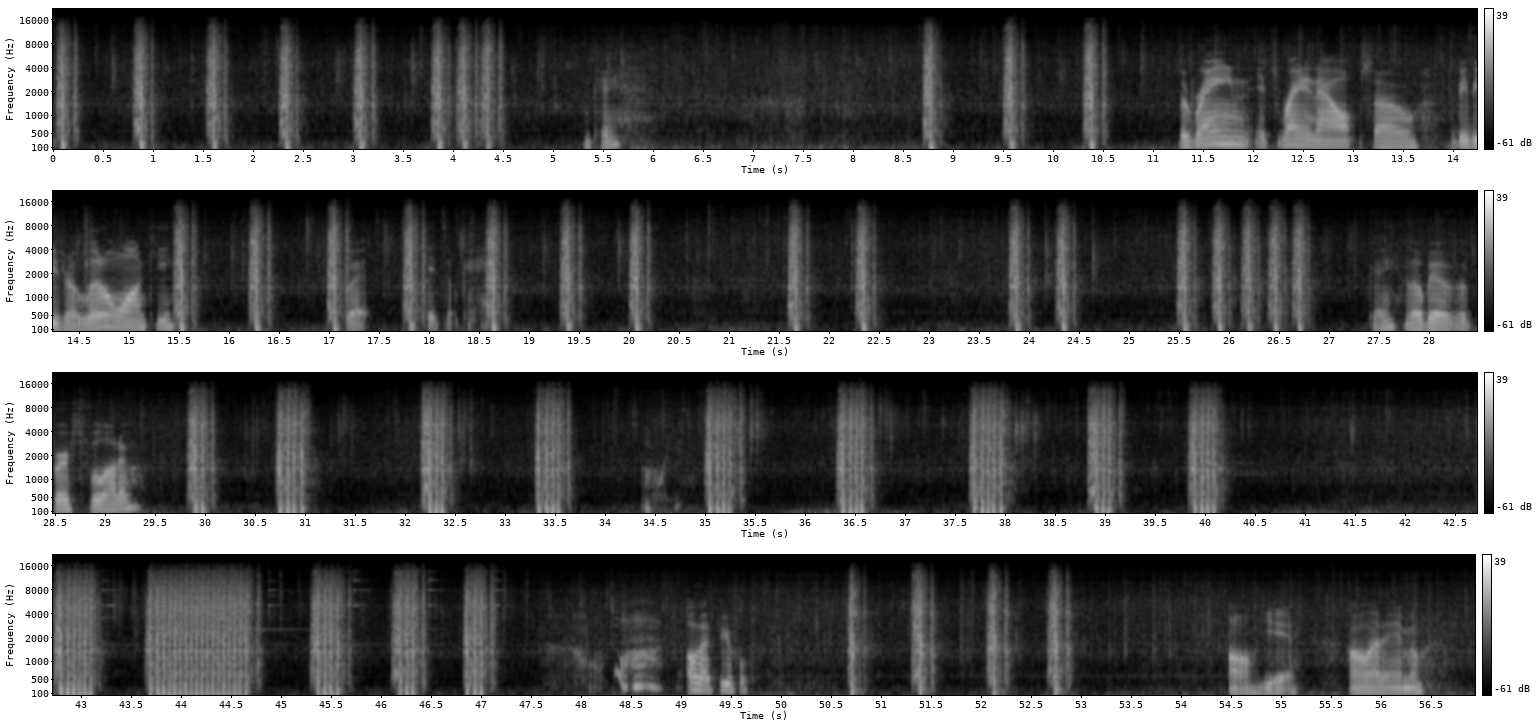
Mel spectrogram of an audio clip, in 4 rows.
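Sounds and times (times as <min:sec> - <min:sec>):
airsoft rifle shots: 0:00.0 - 0:04.6, 0:08.7 - 0:08.9, 0:09.5 - 0:10.6, 0:15.4 - 0:17.2, 0:17.8 - 0:18.0, 0:18.6 - 0:20.3, 0:21.6 - 0:22.5, 0:23.8 - 0:24.5, 0:25.5 - 0:26.9, 0:29.8 - 0:31.1, 0:32.2 - 0:32.6, 0:33.3 - 0:33.7, 0:35.0 - 0:35.4, 0:36.3 - 0:36.8, 0:37.6 - 0:38.2, 0:38.8 - 0:39.2, 0:39.8 - 0:40.2, 0:42.7 - 0:47.2, 0:50.6 - 0:53.0.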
